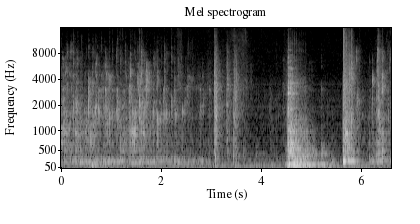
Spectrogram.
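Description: Hydraulic oil trickling and dripping out of a Case 1845c skid steer's bucket cylinder into a catch bucket while the piston rod is worked in the barrel. Metal clinks from the rod are heard, with two loud knocks about four and a half and five and a half seconds in, over a steady low hum.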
